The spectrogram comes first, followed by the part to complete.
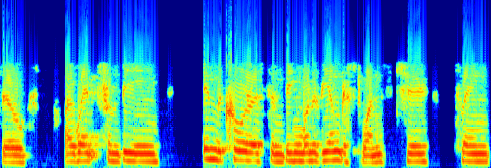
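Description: A woman with a Scottish accent talks at a fairly quick pace and fairly low pitch, with fairly even intonation, very even loudness, and long, frequent pauses in a dry, close sound with no echo. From Scotland. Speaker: stage actress. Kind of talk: casual interview chat.

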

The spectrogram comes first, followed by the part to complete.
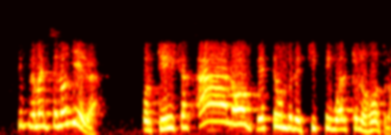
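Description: Speaking very fast, a man with a Chilean accent uses lively intonation. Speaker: YouTuber. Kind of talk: debate.

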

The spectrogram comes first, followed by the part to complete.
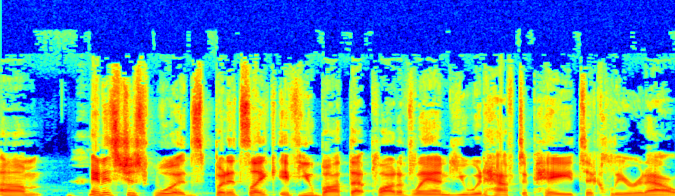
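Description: In a normal speaking voice, a man with a fairly high pitch talks at a moderate pace with lively intonation, in a dry, close sound with no echo. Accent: American. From US Midwest (South Dakota). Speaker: podcast host. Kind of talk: storytelling; casual chat.

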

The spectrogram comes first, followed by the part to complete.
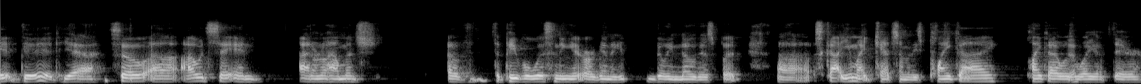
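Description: Dark, mellow man's voice with a Texan accent, fairly even intonation and a moderate pace. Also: medium pitch for a man. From Texas Gulf Coast. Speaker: church elder, oil and gas worker. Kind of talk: casual interview.

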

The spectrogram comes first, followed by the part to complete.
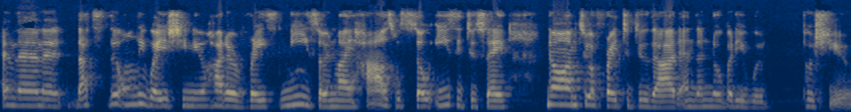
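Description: With a Spanish accent, a woman speaks at a medium pitch and moderate pace with fairly even intonation. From Venezuela. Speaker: motivational speaker and author. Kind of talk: casual interview.

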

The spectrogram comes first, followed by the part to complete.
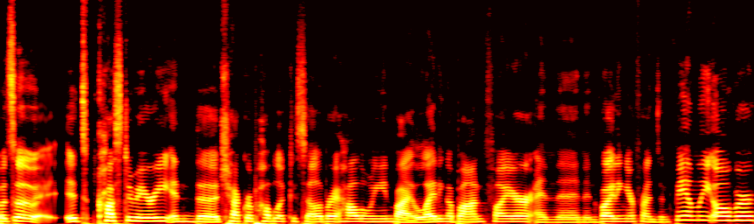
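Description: With a Midwestern American accent, a woman speaks at a medium pitch with ordinary pitch variation, hardly any pauses, and big swings in loudness. The recording is very clean, with a silent background. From United States. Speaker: podcast host. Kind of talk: solo educational podcast.

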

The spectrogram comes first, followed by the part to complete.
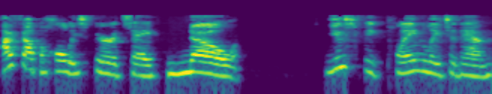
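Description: The voice has some breathiness to it. It belongs to a woman. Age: 50s. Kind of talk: sermon. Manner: conversational.

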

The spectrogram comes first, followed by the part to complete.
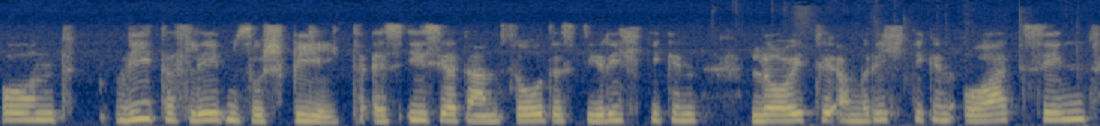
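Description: A woman speaks very slowly at a medium pitch. Her tone is dark and mellow, recorded dry and close with no echo. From Switzerland. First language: Swiss German (speaking German). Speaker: communication trainer and coach. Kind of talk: interview conversation. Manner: hesitant, many fillers.

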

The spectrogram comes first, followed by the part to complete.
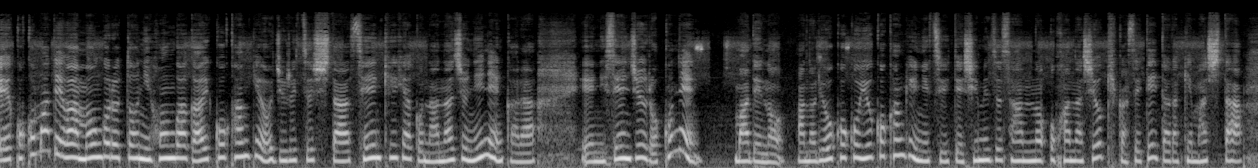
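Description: Against noticeable background noise, a woman with a Mongolian accent speaks at a fairly slow pace in a high pitch, her intonation lively. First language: Mongolian (speaking Japanese). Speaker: radio host. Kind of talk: radio interview. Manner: hesitant, frequent fillers.

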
